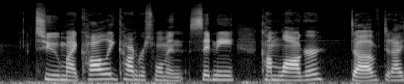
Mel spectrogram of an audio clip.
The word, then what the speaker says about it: Kamlager-Dove: I got to When they said logger like beer, it was sold.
